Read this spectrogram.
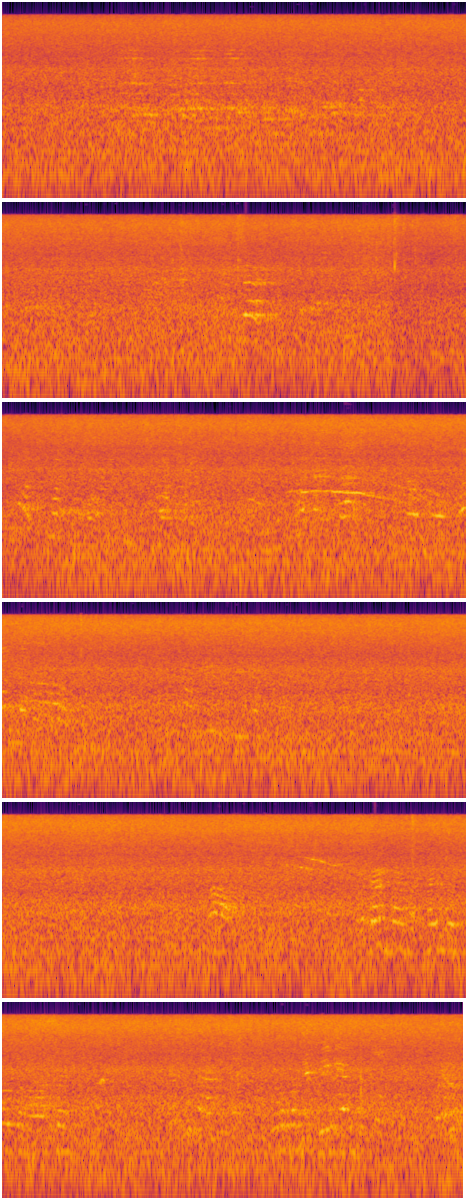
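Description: Several adults talk with one another in an echoing space.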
